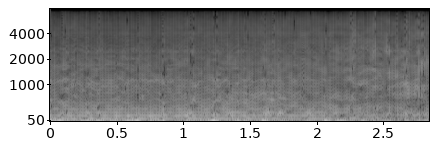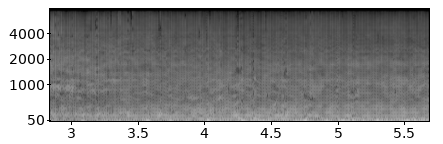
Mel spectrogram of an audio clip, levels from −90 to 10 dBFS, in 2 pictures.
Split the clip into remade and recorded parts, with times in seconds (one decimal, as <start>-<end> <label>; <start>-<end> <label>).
0.0-5.7 remade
